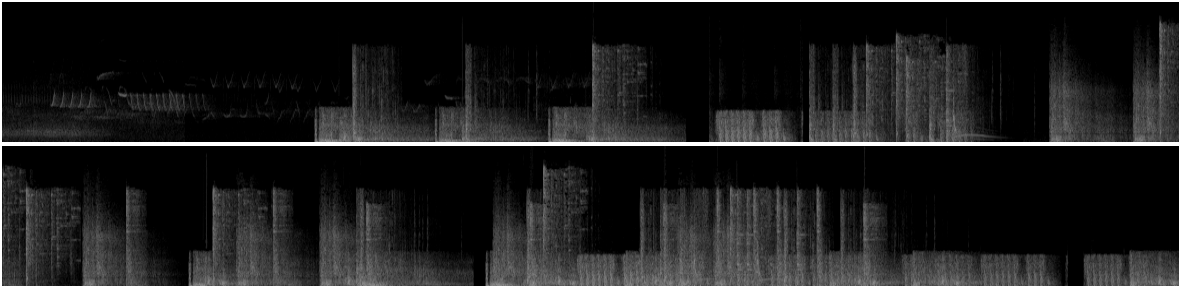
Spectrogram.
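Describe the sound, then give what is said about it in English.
Gunfire from a shootout: many loud bursts of rapid automatic fire separated by brief gaps, becoming a longer unbroken barrage toward the end. “Well, boys, looks like we're gonna have to start shooting.”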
